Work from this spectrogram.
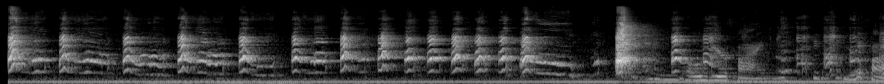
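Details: Norwich Terrier complaining while being hand-stripped during grooming; a steady run of short yowling grumbles about every half second, each bending downward, with a low electrical hum and a person speaking briefly near the end.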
